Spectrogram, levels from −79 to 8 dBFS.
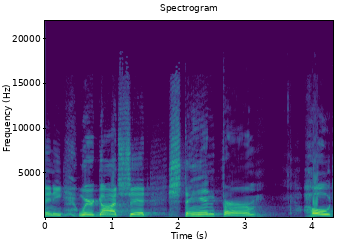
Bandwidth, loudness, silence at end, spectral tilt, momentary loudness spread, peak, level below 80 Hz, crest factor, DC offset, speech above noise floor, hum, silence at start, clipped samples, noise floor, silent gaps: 16 kHz; -16 LUFS; 0 s; -4.5 dB/octave; 10 LU; -2 dBFS; -58 dBFS; 14 dB; under 0.1%; 31 dB; none; 0 s; under 0.1%; -47 dBFS; none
